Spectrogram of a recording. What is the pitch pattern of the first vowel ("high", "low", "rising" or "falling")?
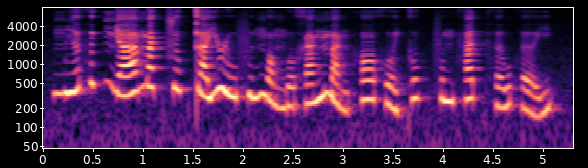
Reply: rising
